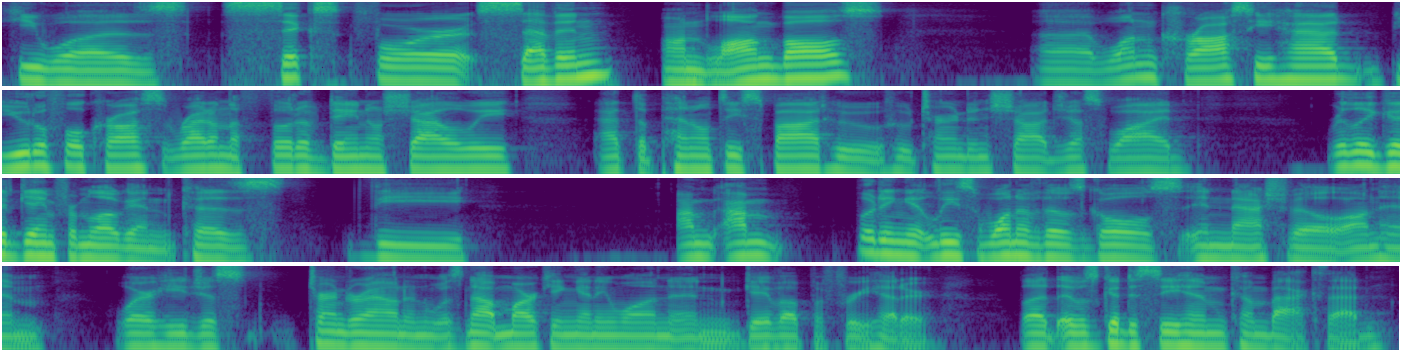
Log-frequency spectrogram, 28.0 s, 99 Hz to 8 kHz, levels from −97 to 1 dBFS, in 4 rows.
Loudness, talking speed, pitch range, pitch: -26 LUFS, 170 wpm, 110-130 Hz, 120 Hz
